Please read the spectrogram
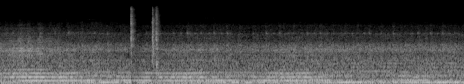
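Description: Tractor engine running with its PTO-driven electric generator, a steady machine hum whose tones shift partway through. Two sharp clicks about a second and a half in.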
